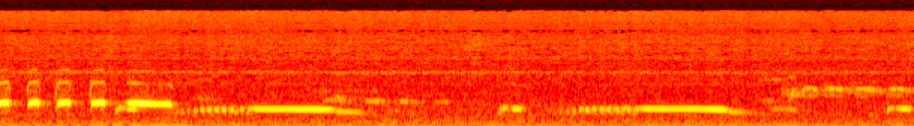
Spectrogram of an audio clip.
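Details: Long song of a Bangkok zebra dove, used to provoke other birds to sing. It opens with four quick hooked coos, then long vibrating trilled coos that dip at the end, repeated twice, with a constant high electrical tone behind.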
